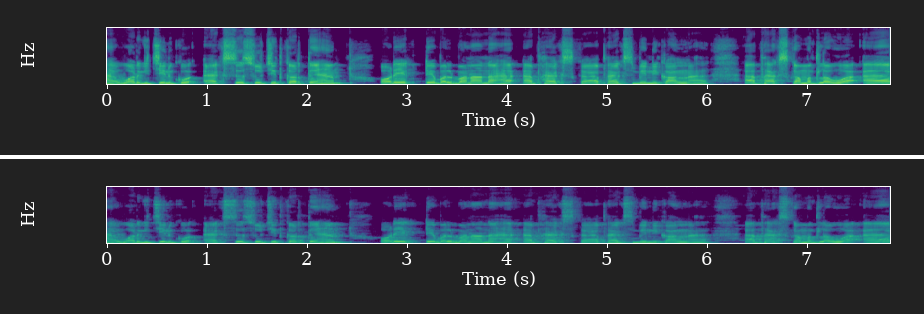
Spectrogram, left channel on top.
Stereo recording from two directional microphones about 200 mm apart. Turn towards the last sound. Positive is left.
turn(degrees=40)  # may be behind; listen again after turning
